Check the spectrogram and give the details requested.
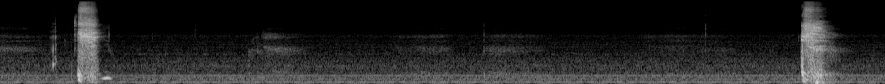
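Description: Two sharp, wet sneezes several seconds apart, the first with a brief catch of breath before it, over steady room hum.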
